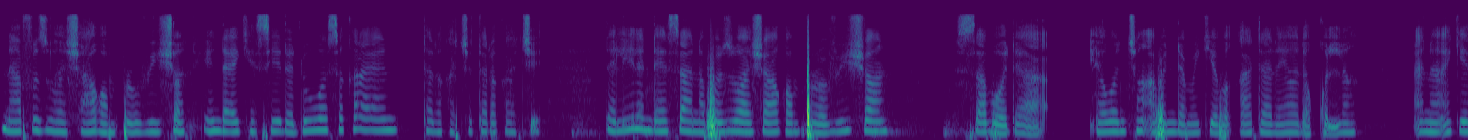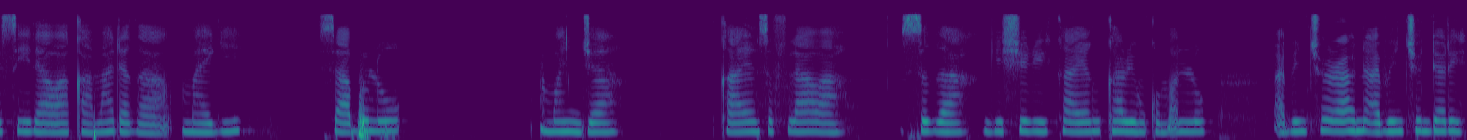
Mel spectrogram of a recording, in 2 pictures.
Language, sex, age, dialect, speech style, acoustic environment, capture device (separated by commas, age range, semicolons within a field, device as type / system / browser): Hausa, female, 25-34, Nigeria - Kano, relaxed, silence, mobile / Linux / Chrome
